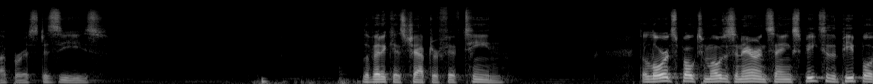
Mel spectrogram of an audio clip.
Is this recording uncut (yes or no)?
yes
